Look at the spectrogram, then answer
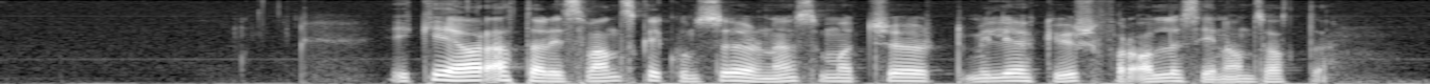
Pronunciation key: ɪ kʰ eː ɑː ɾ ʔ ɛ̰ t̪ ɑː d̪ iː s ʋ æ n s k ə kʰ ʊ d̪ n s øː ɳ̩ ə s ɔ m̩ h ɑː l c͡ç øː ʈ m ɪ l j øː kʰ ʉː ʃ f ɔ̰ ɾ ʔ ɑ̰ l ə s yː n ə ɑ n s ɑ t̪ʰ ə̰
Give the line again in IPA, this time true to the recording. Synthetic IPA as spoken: ɪ kʰ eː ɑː ɾ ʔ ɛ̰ t̪ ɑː d̪ iː s ʋ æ n s k ə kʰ ʊ n s øː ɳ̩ ə s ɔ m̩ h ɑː ɾ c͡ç øː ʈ m ɪ l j øː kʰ ʉː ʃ f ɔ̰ ɾ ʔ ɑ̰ l ə s iː n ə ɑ n s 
